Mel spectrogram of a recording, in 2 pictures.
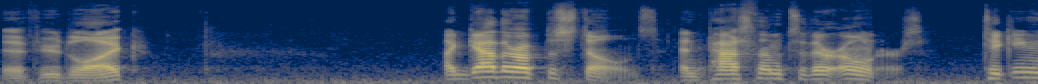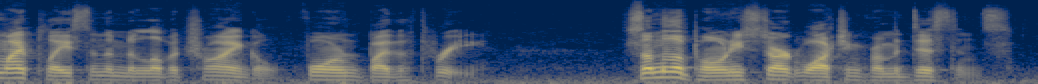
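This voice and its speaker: Man, amateur dramatic narrator, animated intonation, dry close recording, first-person storytelling. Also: mid-range voice, a little fast, no echo.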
